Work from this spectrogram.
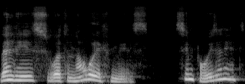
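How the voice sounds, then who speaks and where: Speaking at a moderate pace with a Portuguese accent, a man has a dark, mellow tone and lively intonation. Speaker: tech educator. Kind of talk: tutorial.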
